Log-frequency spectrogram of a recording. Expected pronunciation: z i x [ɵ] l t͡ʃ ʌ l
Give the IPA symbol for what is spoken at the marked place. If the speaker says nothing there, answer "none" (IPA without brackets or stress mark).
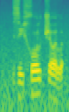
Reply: o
